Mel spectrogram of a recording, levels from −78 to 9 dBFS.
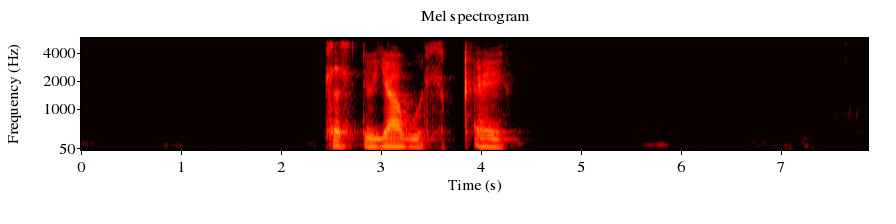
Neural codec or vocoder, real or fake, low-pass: none; real; 5.4 kHz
